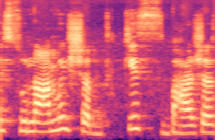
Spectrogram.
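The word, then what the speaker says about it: tsunami: तो सुनामी शब्द हमारे जापानी शब्द से लिया गया है। जापानी। शब्द को सुनामी इस तरीके से, टी इसके आगे जो होता है वो साइलेंट होता है।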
